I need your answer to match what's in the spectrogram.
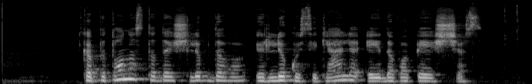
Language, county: Lithuanian, Vilnius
